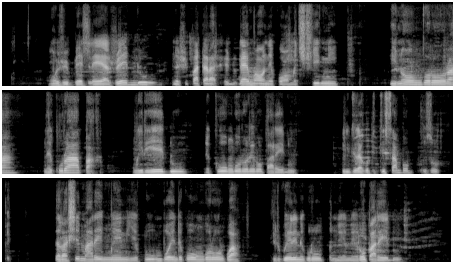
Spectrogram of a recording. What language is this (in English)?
Ndau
